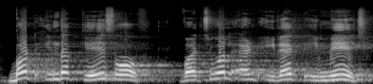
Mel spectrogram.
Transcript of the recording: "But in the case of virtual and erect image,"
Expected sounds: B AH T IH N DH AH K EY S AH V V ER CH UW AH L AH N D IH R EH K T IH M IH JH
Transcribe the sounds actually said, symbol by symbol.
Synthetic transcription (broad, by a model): B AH T IH N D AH K EY S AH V V ER CH UW AH L AH N D IH R EH K T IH M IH JH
